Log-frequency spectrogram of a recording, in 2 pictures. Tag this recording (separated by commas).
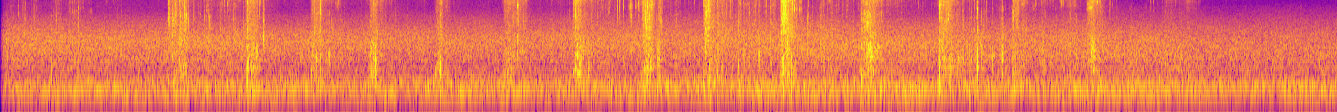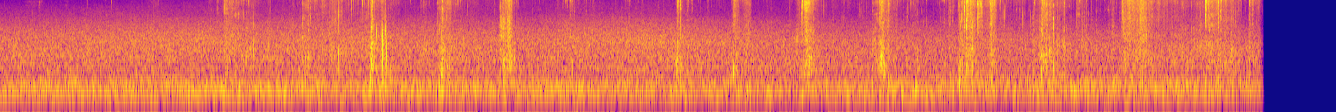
Ocean, Water, surf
